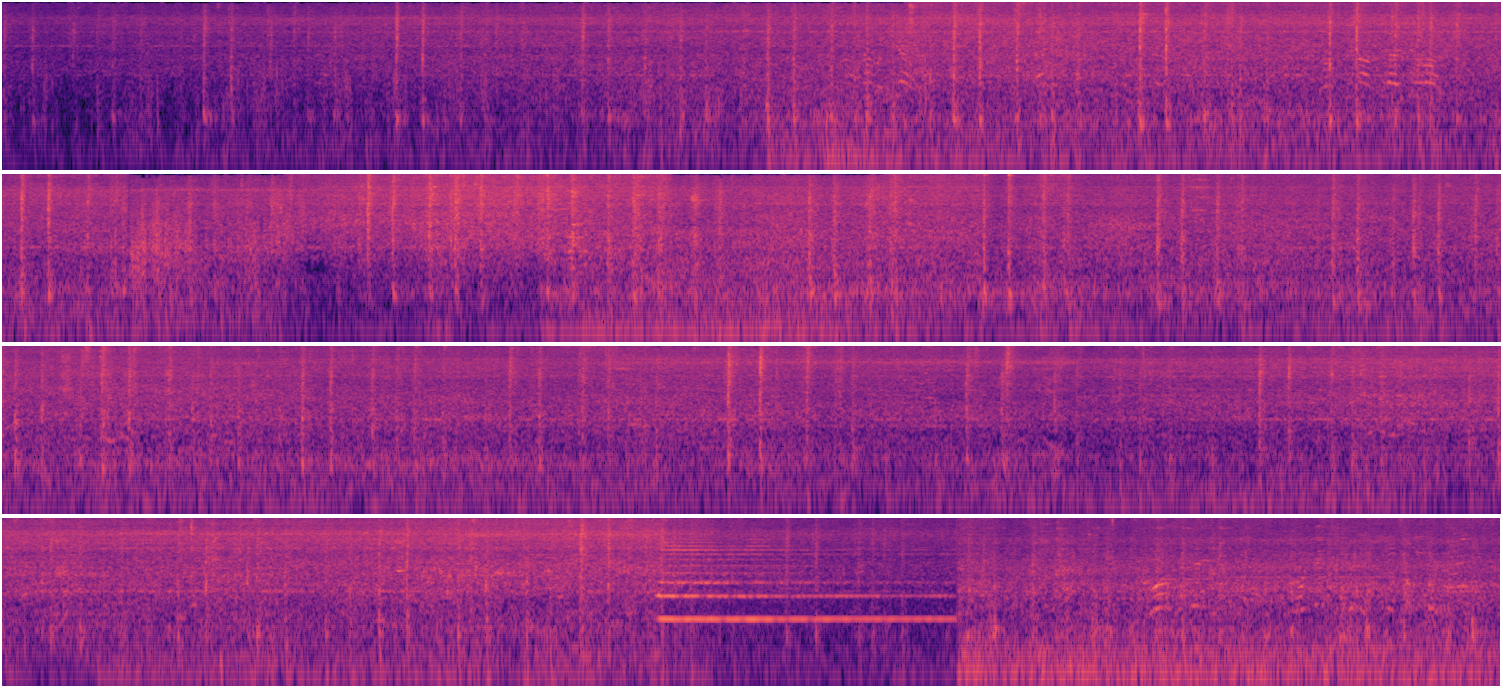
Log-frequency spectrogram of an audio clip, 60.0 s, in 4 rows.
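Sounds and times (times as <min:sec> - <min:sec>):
clickety-clack of rail joints: 0:00.0 - 0:59.9
train wheels rumbling on track: 0:00.0 - 0:59.9.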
